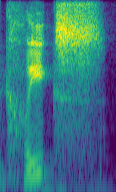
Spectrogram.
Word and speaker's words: clique: It's not a clique. It's a clique.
